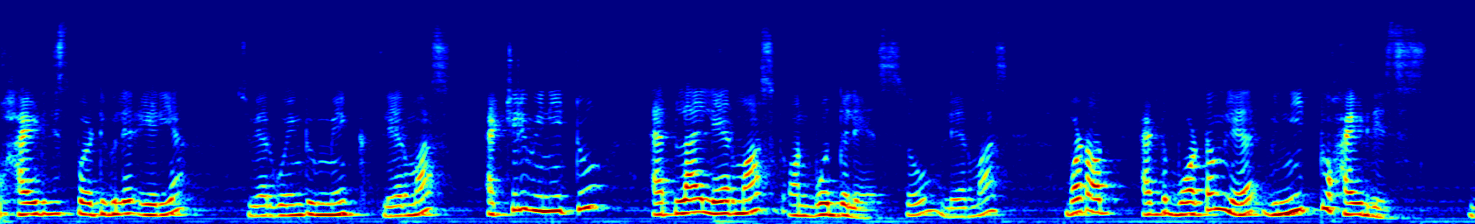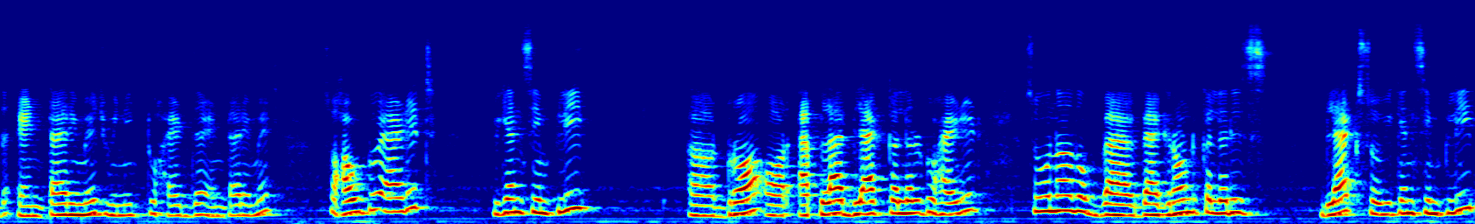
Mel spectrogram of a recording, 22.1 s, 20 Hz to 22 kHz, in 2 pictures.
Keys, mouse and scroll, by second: 2.8 click, 7.2 click.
